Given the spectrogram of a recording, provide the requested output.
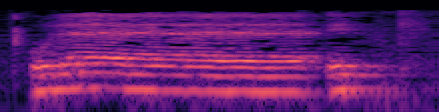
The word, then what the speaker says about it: أولئك: لو نظرت إلى مصحفك لوجدت أولئك همزة قطع مضمومة بعدها واو. هذه الواو عليها دائرة، ومعنى ذلك أن هذه الواو لا تنطق بحال من الأحوال. إذن ننطق همزة مضمومة بعدها لام مفتوحة أولئك، لا إياك وأن تنطق هذه الواو، فهذا لحن جلي وخطأ فاحش.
